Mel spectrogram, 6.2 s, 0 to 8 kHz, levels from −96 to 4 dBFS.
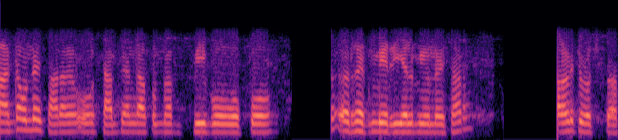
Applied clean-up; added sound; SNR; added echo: none; none; none; none.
